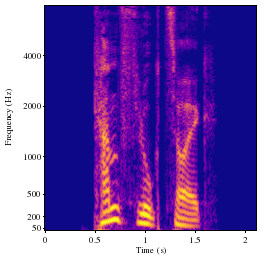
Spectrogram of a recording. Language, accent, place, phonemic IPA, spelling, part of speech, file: German, Germany, Berlin, /ˈkamp͡ffluːkˌt͡sɔɪ̯k/, Kampfflugzeug, noun, De-Kampfflugzeug.ogg
- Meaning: 1. combat aircraft; fighter plane 2. bomber (aircraft)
